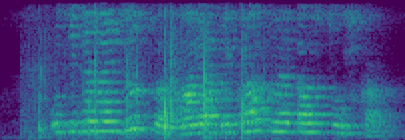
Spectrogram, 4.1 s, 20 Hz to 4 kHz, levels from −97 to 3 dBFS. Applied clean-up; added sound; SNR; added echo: none; Walk, footsteps; 8 dB; reverberation time 0.7 s.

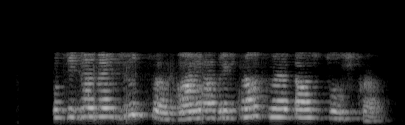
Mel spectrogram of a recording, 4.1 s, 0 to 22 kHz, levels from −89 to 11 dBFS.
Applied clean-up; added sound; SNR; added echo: neural mask model DeepFilterNet 3.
